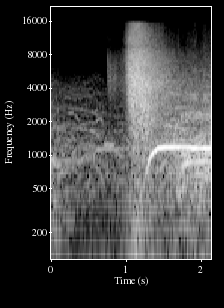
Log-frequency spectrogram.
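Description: Many small rockets launch together with a loud rushing roar.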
